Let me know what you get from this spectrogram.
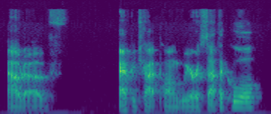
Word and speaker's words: Weerasethakul: Apichatpong Weerasethakul. – Weerasethakul.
